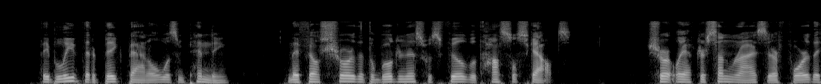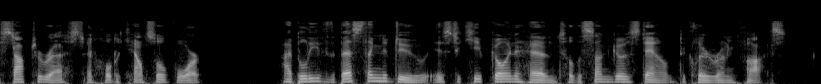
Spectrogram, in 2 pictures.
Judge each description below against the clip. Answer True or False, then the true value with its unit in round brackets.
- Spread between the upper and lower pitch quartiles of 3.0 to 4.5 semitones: True (3.5 semitones)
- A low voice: True (110 Hz)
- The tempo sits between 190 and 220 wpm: True (195 wpm)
